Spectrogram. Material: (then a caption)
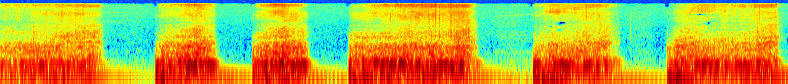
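Foam. Long white nails scratch a black foam windscreen on a silver microphone in repeated strokes. Each stroke is a loud, low, rough rustling scrape with a raspy, roar-like quality, separated by short gaps of near silence.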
